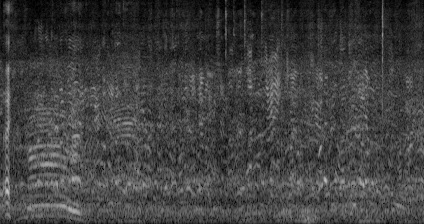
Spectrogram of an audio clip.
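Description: Cows low at a busy village cattle market selling Sahiwal dairy cows with calves in Dinajpur, one loud drawn-out moo near the start over a steady murmur of crowd chatter and people talking nearby.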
